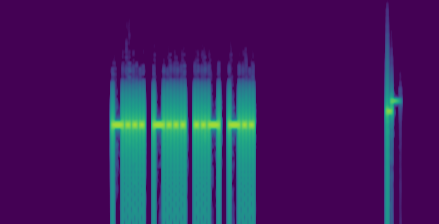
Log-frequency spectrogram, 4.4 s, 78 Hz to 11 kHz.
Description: Morse code, heard as a keyed tone, about 34 wpm, 700 Hz. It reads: BBUD
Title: All Cut Numbers - 4-Digit 35wpm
